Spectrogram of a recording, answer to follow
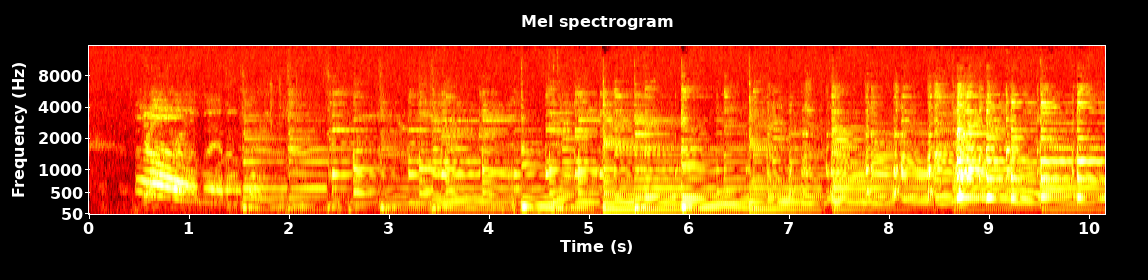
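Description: Five-string banjo being tuned and picked before a tune: about half a second in, a ringing string slides down in pitch as its tuning peg is turned, then single strings are plucked and left to ring at steady pitches, with a guitar alongside.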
